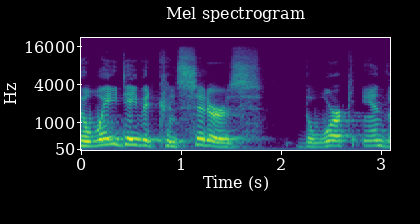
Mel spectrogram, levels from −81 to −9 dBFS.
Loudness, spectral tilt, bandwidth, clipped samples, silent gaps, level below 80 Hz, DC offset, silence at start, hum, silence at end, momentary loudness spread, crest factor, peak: -20 LUFS; -5 dB/octave; 15.5 kHz; under 0.1%; none; -60 dBFS; under 0.1%; 0 s; none; 0 s; 14 LU; 18 dB; -2 dBFS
